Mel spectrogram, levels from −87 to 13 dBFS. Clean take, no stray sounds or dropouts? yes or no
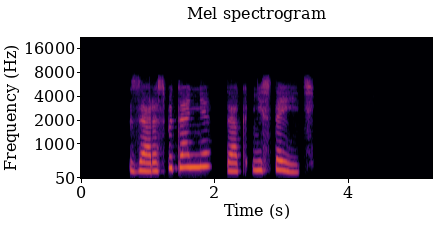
yes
